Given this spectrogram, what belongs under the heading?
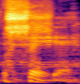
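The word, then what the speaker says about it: še: ici un épid d'orge le mot orge en sumérien se prononce che donc un sumérien voit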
